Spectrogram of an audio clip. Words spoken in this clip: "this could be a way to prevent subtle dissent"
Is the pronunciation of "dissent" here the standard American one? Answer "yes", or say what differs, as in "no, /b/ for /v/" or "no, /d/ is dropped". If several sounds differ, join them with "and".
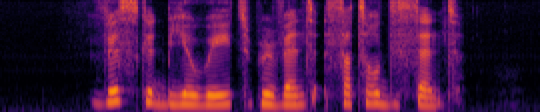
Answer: yes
